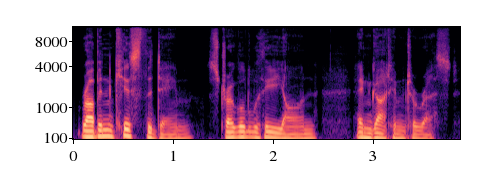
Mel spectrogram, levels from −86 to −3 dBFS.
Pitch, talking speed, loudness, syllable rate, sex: 105 Hz, 200 wpm, -20 LUFS, 4.8 syllables/s, male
